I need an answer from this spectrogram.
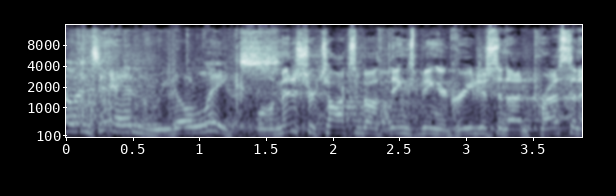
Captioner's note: applause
